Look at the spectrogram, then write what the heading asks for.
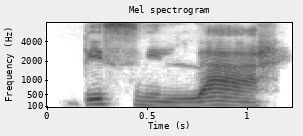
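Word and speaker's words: بسم الله: When we were reading Bismillah, I was pronouncing the la vowel as a an open sound. Bismillah, Bismillah. That's because the vowel before it was a e.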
